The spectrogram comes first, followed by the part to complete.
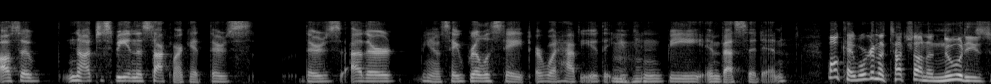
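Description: Nothing stood out on listening to this speech clip, which comes through G.722 wideband telephone coding with its bandwidth reaching up to about 7.7 kHz.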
